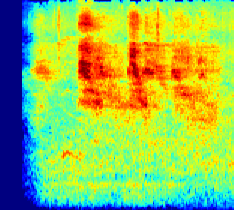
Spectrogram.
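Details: Young common starling fledglings in a large berry bush beg loudly to be fed by a parent, giving two harsh, rasping squawks about a second apart over a steady hissing background.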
